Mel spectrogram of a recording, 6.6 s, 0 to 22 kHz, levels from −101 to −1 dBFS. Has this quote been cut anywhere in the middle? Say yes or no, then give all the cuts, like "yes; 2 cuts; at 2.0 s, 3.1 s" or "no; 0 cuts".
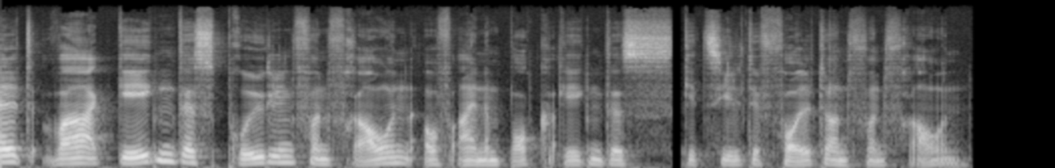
yes; 1 cut; at 3.5 s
